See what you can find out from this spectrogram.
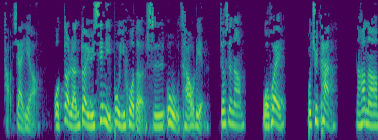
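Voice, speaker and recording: A woman's voice: medium pitch, husky, highs cut off. A woman preacher giving a sermon with personal testimony, speaking emphatically and acting out commands against sickness.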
